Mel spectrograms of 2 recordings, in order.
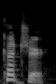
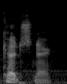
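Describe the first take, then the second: First: The name ends in 'cher' with no 'n' sound. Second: The name has an 'n' sound before 'er'. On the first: The speaker calls it right. "His last name is Kutcher" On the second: The speaker calls it wrong. "not Kuchner"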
